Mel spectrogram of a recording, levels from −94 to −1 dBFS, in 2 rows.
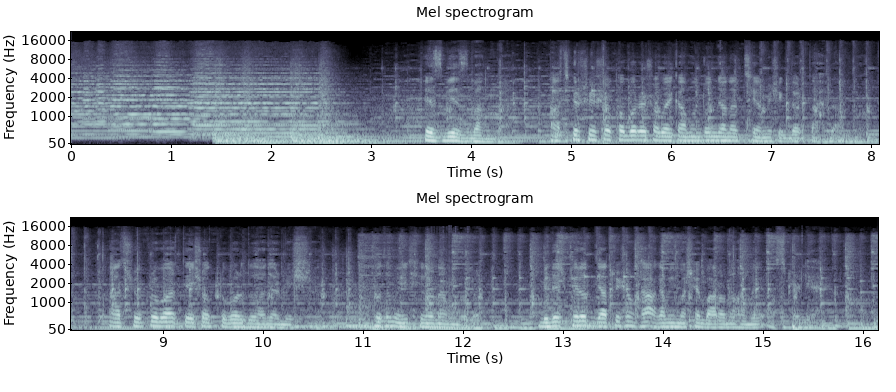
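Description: From 11.65 to 12.05 s, processor overload crackle: the processor kept missing its deadlines for very short buffers, under a millisecond each, about fifteen times in quick succession. Each miss drops a sliver of silence with hard edges, so the sound tears into a gritty burst of crackle before clearing.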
